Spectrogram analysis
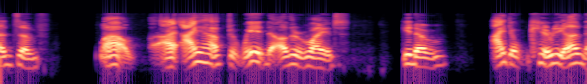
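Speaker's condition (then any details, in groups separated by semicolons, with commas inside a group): Cerebral palsy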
